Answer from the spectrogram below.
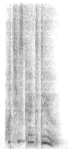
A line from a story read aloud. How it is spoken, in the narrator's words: she whispered wildly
